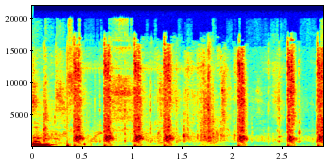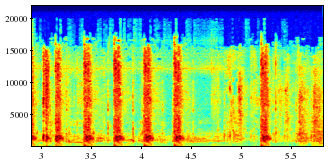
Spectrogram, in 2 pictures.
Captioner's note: gunfire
